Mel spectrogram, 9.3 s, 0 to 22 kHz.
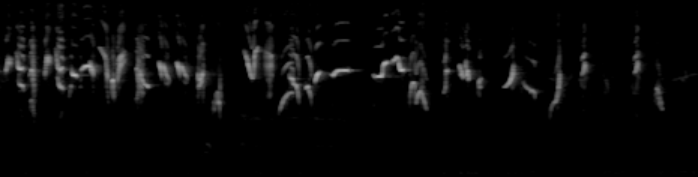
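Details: Oriental magpie-robin, kept lure bird singing on the third day of Tet in 15-degree cold, sung to draw wild birds to fight: rapid run of varied high whistles, chirps and slurred notes in quick bursts, with brief pauses.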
